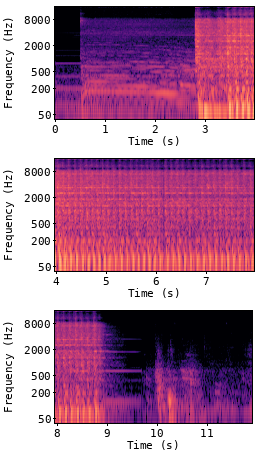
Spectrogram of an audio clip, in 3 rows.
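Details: LS-swapped Mazda RX-7 after setting transmission DTCs to no error in the ECM, with many sensors such as the O2 sensors not connected: starter cranks steadily, about three beats per second for six seconds, never catches. Injectors suspected not firing, no fuel; unconfirmed.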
